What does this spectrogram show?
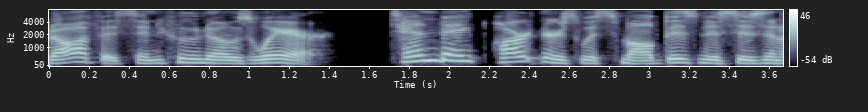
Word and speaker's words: TN Bank: How do you say the name? TN Bank. Nope. Tin bank. Uh-uh. So, what is it? Tenbank. 10 as in Tennessee.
